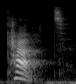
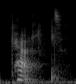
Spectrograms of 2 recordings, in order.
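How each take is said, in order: First: Said in the usual way. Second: Carte whispered, no voice; whispered echo of Carte; whispered repeat. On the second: Shown as a demonstration. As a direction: Carte breathed out softly as an echo. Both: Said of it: "How would you say map in French?".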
